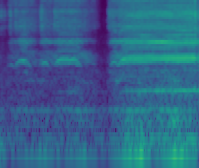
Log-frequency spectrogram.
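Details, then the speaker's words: Wahl Senior hair clipper motor, after cleaning, bench-tested on a power supply before lubrication: steady high-pitched electric whine holding even without stumbling; motor spins freely, still normal and safe. "Jadi dia masih aman sudah dinamo ini."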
